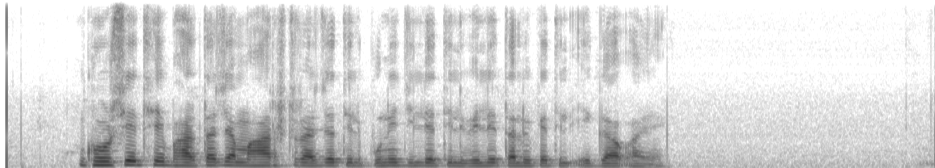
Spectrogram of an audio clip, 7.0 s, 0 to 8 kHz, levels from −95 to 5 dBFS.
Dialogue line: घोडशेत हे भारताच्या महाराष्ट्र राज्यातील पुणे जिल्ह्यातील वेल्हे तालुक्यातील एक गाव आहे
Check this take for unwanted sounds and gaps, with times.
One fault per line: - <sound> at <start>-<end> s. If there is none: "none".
none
